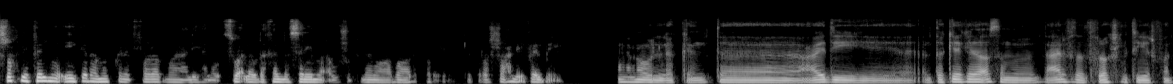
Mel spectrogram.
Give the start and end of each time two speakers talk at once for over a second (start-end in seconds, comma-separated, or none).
none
